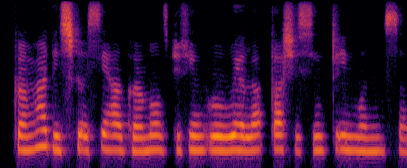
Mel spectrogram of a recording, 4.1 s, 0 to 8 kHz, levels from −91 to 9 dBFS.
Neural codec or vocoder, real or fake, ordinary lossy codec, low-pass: codec, 16 kHz, 0.5 kbps, FunCodec, trained on Chinese and English, 25 frames a second; fake; none; none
